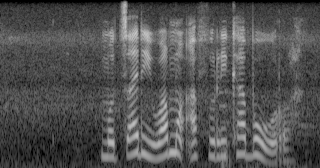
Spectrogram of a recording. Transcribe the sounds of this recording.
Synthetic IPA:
mʊt͡sʼadiwamʊʔafurikʼabʊːrwa

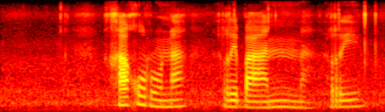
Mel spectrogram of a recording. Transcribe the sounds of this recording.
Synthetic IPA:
χaχʊrʊna | rɪban̩ːna | rɪ

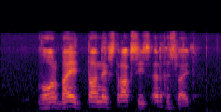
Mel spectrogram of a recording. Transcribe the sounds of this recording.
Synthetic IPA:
vɑːrbəjɦɛtːɐnɛkstrɐksisənχəslœɥt

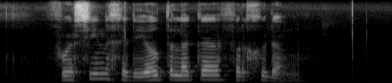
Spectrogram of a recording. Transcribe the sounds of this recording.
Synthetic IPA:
fuərsinχədiəlˠtələkəfərχudə̰ŋ

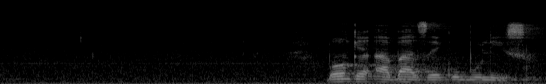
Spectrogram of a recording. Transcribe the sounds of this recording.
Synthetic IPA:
ɓɔŋkʼɛʔaɓazɛkʼuɓuliːsḁ

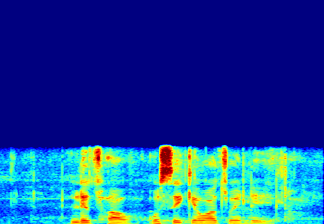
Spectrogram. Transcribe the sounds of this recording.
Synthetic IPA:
lɪt͡sʰwaʊʊsɪkʼɪwat͡sʼwɛlɛːla

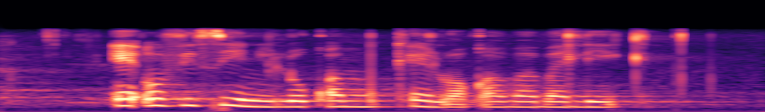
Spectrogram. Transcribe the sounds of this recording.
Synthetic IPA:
ɛʔofisinilɔkʼwamuk̬ɛlwa̰k̬ʼwaɓaɓaleːk̬ʼi̥

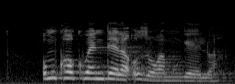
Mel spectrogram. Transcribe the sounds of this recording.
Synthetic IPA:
um̩kʰɔkʰɔwentʼɛlaʔuzɔk̬wamuk̬ɛːlwa

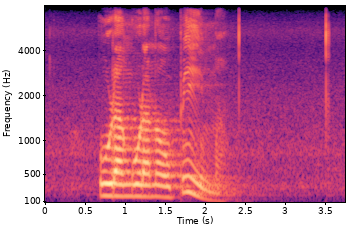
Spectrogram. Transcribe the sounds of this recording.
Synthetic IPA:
uɺaŋɡuɺanaupʼiːma̰

